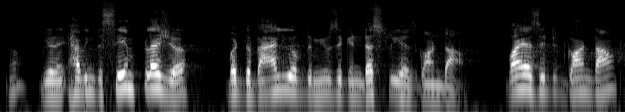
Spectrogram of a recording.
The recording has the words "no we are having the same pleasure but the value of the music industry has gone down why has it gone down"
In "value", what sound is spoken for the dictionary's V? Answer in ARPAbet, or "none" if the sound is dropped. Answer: V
